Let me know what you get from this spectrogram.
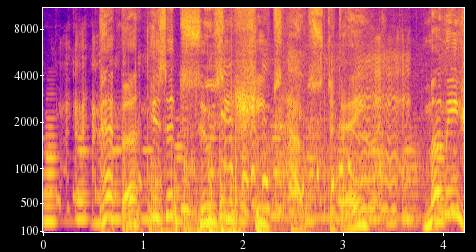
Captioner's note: laughter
